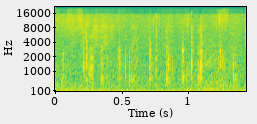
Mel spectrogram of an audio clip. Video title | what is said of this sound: How To Fill Your Pods and Put Them In Your Pod Pack Properly | significantly reduced the sound of the shaking in there i would say this pot is ready to go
